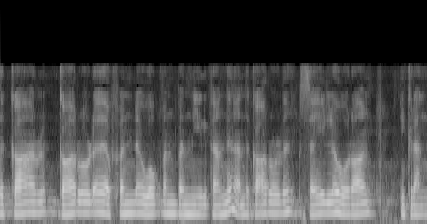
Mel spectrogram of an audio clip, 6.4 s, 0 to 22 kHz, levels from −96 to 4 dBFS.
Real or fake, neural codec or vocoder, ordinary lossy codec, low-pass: fake; codec, 24 kHz, 0.9 kbps, WavTokenizer, small release; MP3, 64 kbps; 7.2 kHz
